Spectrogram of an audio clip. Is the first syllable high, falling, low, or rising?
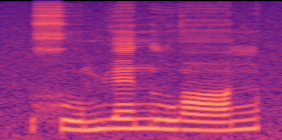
low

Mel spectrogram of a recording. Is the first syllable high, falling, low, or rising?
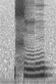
rising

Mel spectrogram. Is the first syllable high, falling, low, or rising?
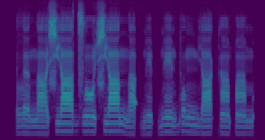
low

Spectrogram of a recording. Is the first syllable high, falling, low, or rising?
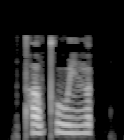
rising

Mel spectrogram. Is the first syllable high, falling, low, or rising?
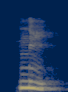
falling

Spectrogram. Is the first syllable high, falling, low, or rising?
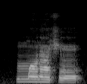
high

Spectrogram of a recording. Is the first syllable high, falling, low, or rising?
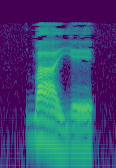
falling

